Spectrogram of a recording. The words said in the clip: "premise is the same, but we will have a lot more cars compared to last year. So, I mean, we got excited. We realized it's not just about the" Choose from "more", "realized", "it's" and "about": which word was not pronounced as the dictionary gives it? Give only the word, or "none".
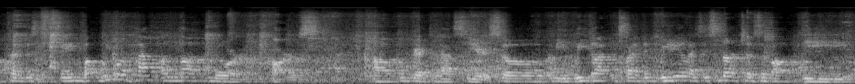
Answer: realized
